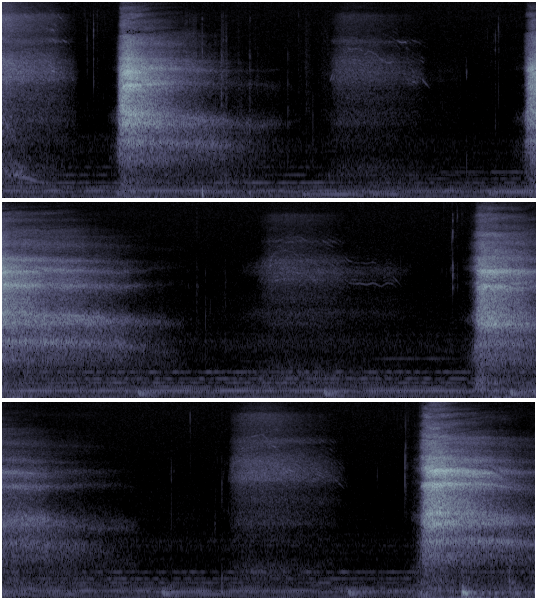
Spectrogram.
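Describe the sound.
Slow, deep breaths taken during a guided breathing exercise: four full, airy breaths at even intervals, each swelling then trailing off, with fainter breaths between them and no talking.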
